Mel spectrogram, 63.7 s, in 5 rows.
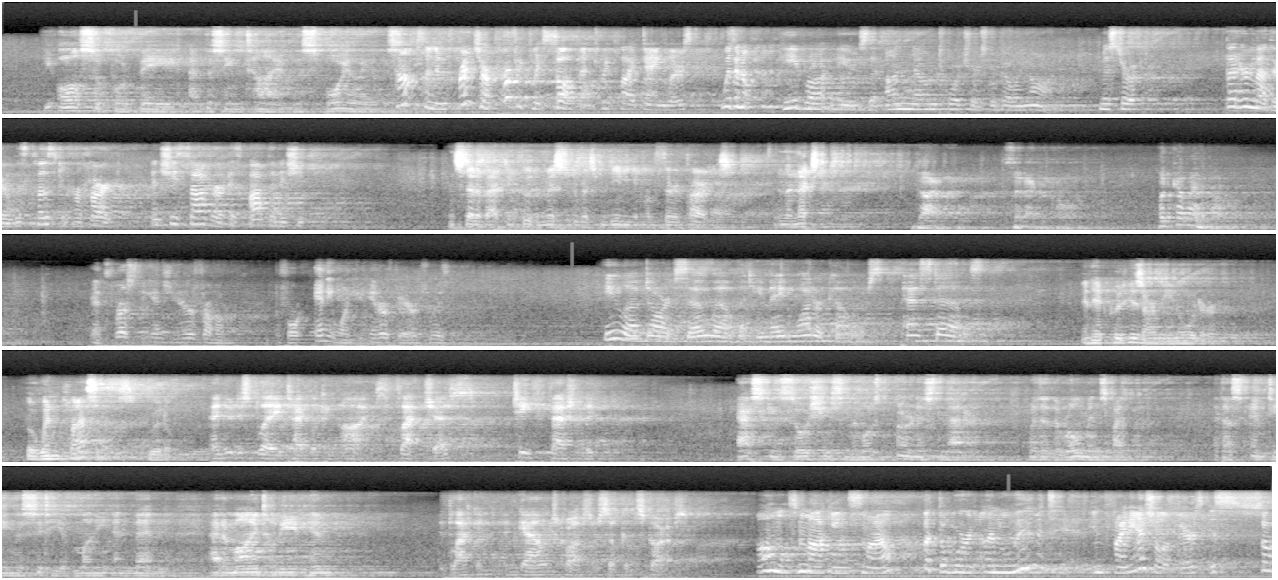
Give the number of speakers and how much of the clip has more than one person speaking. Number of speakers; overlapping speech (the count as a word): ten, about 1%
